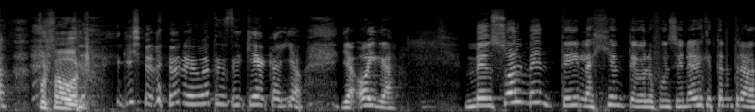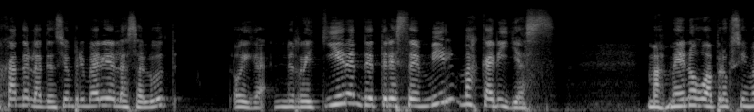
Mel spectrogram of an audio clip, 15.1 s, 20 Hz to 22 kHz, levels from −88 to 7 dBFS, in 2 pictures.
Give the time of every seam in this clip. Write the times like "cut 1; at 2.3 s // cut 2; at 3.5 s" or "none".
cut 1; at 13.9 s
